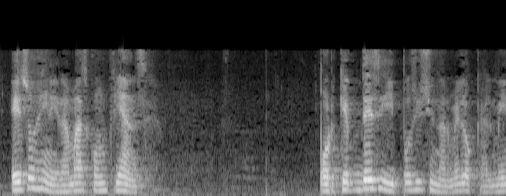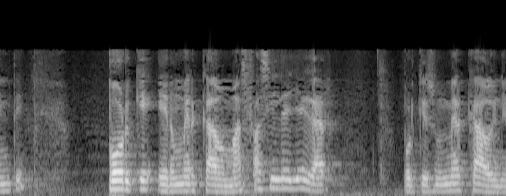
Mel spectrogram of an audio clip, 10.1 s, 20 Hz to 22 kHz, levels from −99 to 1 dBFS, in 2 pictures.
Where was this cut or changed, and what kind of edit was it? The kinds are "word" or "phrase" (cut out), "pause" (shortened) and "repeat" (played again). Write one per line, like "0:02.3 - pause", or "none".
none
